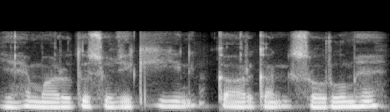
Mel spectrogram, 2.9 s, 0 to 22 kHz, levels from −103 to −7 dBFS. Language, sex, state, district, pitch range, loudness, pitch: Hindi, male, Uttar Pradesh, Saharanpur, 130-145 Hz, -18 LUFS, 135 Hz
